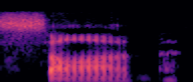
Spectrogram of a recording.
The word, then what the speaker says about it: san: This is San.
